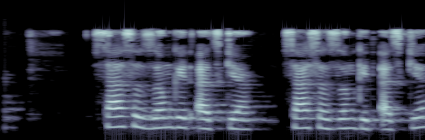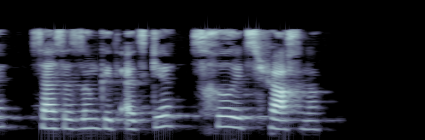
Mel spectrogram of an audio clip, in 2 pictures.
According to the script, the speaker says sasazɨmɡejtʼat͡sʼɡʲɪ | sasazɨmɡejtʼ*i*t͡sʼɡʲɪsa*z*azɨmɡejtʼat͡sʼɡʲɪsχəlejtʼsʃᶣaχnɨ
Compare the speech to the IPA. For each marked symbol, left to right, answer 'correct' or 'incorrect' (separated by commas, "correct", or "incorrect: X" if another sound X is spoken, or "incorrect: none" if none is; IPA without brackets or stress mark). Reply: incorrect: a, incorrect: s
